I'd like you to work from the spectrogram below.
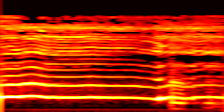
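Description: A puppy in a pet cage whines in one long, steady, high-pitched note that dips briefly and breaks up near the end.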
